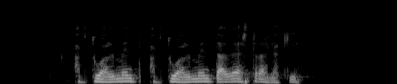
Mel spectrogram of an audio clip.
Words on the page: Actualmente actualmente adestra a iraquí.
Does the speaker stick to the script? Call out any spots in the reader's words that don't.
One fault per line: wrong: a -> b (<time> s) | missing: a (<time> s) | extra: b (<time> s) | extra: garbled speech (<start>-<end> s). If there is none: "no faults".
no faults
